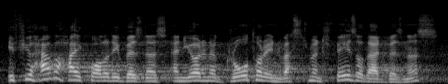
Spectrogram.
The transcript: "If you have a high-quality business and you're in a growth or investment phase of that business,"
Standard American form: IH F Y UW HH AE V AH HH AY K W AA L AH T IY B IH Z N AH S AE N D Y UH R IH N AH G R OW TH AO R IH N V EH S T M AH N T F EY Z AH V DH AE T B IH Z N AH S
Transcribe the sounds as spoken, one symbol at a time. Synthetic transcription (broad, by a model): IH F Y UW HH AE V AH HH AY K W AA L AH T IY B IH Z N AH S AE N D Y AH R IH N AH G R OW T AO R IH N V EH S T M AH N T F EY Z AH V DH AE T B IH Z N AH S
